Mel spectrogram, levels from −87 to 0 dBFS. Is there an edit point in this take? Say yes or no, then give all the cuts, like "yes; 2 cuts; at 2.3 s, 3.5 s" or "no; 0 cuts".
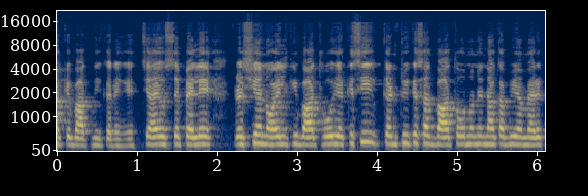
no; 0 cuts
